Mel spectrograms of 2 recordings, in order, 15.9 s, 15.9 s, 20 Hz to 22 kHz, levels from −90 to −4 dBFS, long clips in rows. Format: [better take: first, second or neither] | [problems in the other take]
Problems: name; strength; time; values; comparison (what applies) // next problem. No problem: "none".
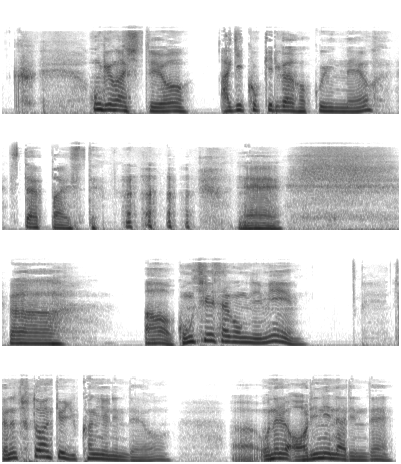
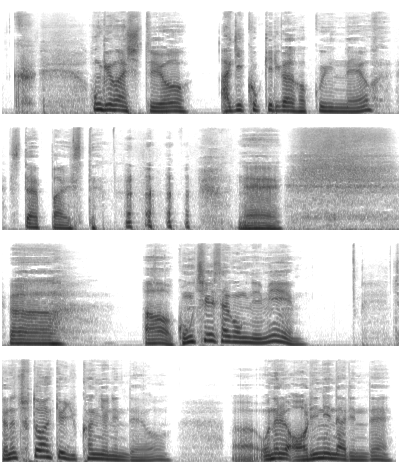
second | garbled, watery; badly; nothing above 7.5 kHz; slightly in the second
